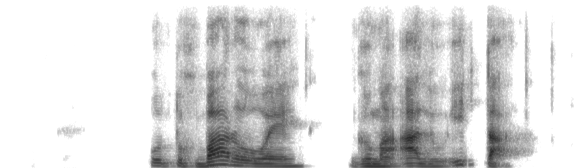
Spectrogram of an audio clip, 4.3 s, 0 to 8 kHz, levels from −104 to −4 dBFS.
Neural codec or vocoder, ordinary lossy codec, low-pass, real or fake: none; Opus, 32 kbps; 7.2 kHz; real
